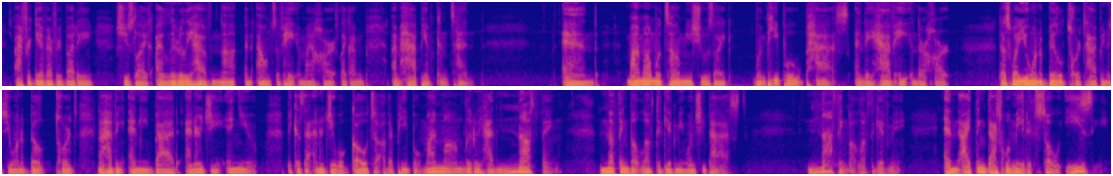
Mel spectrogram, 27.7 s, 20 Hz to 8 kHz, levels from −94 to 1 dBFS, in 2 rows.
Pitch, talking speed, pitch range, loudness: 90 Hz, 210 wpm, 85-100 Hz, -35 LUFS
